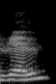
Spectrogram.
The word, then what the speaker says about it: realm: But in the word realm, it is E sound.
